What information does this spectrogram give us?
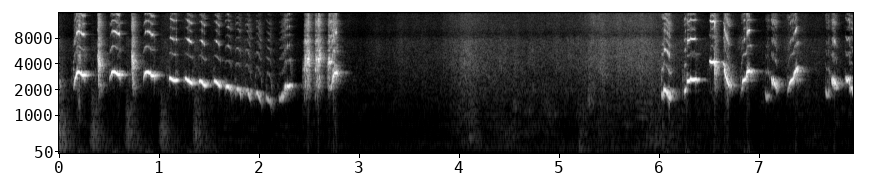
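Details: Greater green leafbird singing to stir the anger of rival birds. Rapid whistled notes fall in pitch, then a quiet gap with faint hiss. The bird resumes with bright, varied slurred phrases.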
